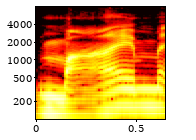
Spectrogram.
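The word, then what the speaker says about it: mime (מים): So just to give us a highlight of more Mem, since we're in the Mem section, the word mime is how you would pronounce water in Hebrew, and it starts out with an open mem, because there's two different kinds of mems.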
